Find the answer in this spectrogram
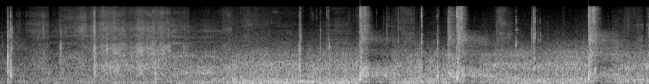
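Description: Pneumatic coil roofing nailer driving nails through asphalt shingles: about half a dozen sharp shots at irregular intervals over a steady rushing noise.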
